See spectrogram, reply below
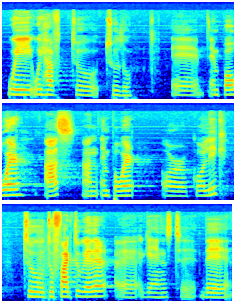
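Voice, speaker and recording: A woman with an Andalusian Spanish accent gives an informal conference talk in halting non-native English, searching for words. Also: mid-range voice, vocal fry, clean tone. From Andalusia, Spain. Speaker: university researcher speaking at a symposium. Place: conference room. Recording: echoey hall with long reverb.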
